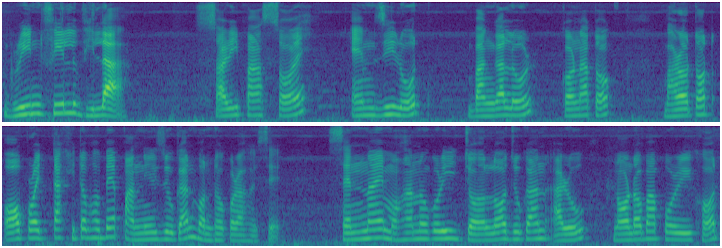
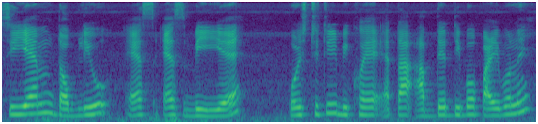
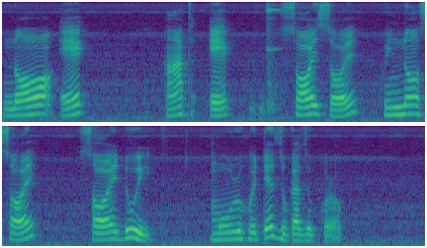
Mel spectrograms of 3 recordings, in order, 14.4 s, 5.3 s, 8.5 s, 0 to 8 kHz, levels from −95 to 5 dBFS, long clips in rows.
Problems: none marked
